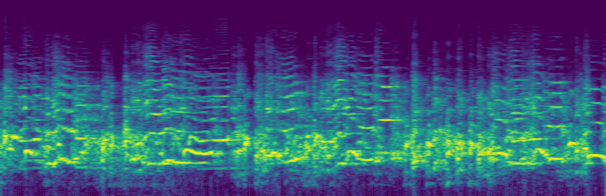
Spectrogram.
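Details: Many agitated hens in a henhouse cackling together, harsh rising and falling squawks layered over rapid clucks, a constant noisy flock chorus without pause.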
